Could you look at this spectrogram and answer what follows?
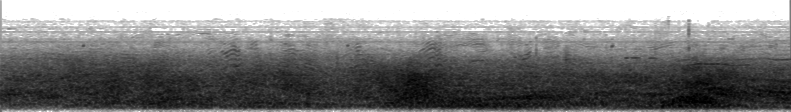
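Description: A passenger jet bound for Nice roars down the runway on its departure roll, a loud, steady broadband engine rumble that swells twice as it climbs away, heard from the ground at an airport.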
